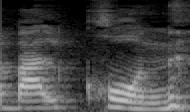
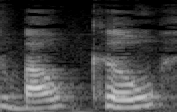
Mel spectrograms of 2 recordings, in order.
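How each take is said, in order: First: "balcão" said as German bal-KON; German pronunciation. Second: "balcão" as bow-KOWN, nasal ending; Portuguese pronunciation. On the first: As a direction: clear l and a final -kon in "balcão". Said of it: "em vez de falar balcão". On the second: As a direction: say "balcão" Brazilian-style, l as w. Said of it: "em português e falamos balcão". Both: Shown as a demonstration.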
